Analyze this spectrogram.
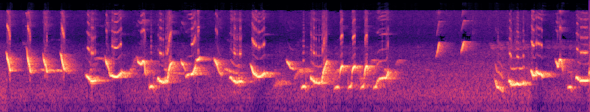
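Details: White-rumped shama, song used to goad other shamas into singing: energetic, dense bursts of slurred whistles and harsh chattering notes, a short pause, then more rapid varied phrases.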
